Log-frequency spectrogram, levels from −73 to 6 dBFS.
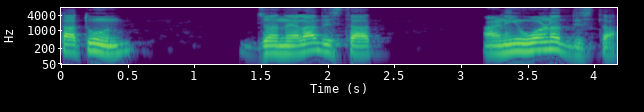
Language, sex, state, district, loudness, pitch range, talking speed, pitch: Konkani, male, Goa, North and South Goa, -16 LUFS, 125-160 Hz, 85 wpm, 140 Hz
